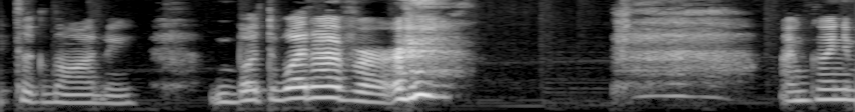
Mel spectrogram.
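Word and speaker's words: Tighnari: I don't remember how they say his name, and honestly, how they say their names in Genshin doesn't mean much considering how often they mispronounce the names, canonically. Looking at you, Tainari. It should be Tagnari.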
